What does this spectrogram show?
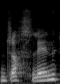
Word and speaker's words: Jocelyn: un quiproquo parce que jocelyn en anglais ça se prononce joslyn et jocelyne c'est bien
